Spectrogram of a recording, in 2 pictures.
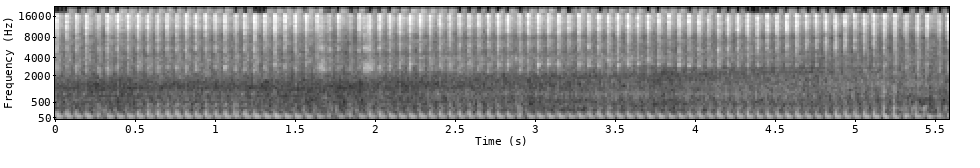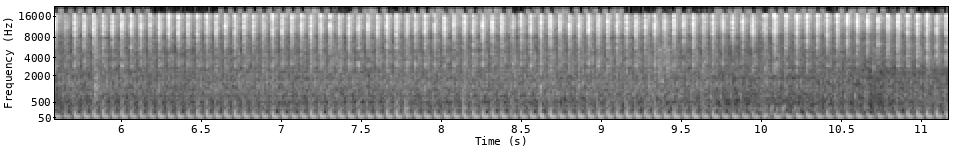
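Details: Murray Select 30-inch riding mower, being revived for resale, started after jump-pack attempts for a driveway test run; steady even low chug at idle with regular beat, no misses or knocks; small engine sounds healthy.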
